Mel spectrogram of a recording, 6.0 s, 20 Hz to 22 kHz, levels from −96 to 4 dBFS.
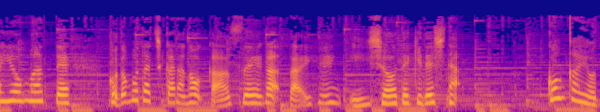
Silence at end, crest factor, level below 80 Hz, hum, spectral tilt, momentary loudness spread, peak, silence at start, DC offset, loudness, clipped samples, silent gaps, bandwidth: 0 s; 14 dB; -38 dBFS; none; -4 dB/octave; 15 LU; -4 dBFS; 0 s; under 0.1%; -18 LUFS; under 0.1%; none; 13.5 kHz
